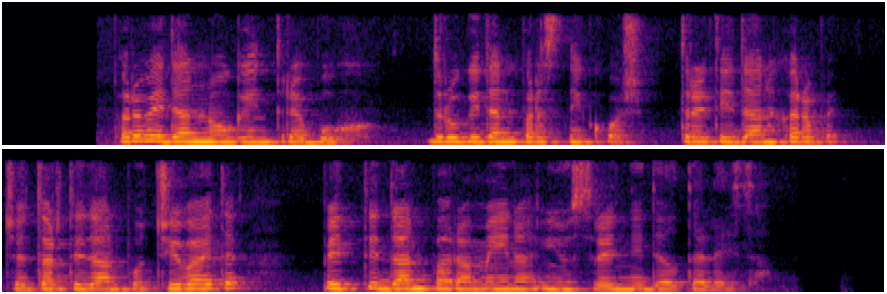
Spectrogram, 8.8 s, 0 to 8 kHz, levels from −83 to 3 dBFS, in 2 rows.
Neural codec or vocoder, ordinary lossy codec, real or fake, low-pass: none; MP3, 64 kbps; real; 7.2 kHz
